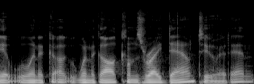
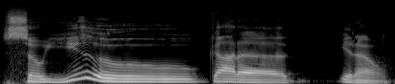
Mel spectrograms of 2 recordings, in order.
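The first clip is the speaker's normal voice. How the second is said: slow, drawn-out mock hinting; score-keeping partner; slower than usual. Partner tallying chores at the other, slow mock point-scoring.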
